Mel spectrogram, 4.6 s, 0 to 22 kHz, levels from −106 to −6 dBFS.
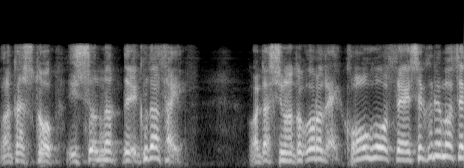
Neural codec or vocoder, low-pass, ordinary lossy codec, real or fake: codec, 24 kHz, 3 kbps, HILCodec; 7.2 kHz; none; fake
